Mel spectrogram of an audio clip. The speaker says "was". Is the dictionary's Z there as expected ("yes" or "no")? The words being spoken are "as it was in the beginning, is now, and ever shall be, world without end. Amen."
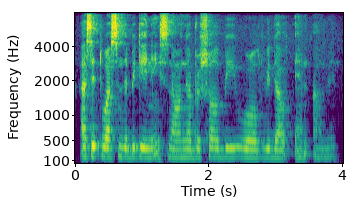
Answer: no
